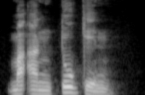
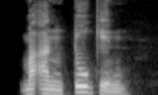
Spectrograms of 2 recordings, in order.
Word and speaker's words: maantukin: Antok is spelled as A-N-T-O-K. It means to yawn. In adjective form, it becomes maantukin. Maantukin. Maantukin. Maantukin is spelled as M-A-A-N-T-U-K-I-N.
